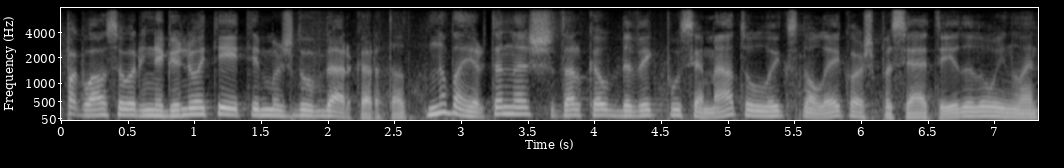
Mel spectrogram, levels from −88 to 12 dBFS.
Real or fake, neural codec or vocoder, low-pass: fake; codec, 16 kHz, 1 kbps, X-Codec, HuBERT features, trained on LibriSpeech; 7.2 kHz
